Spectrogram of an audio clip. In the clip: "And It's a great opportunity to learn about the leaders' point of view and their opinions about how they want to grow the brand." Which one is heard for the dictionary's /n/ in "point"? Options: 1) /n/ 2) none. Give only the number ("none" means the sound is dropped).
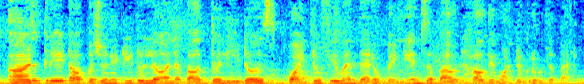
1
